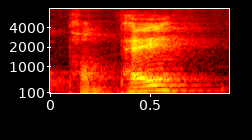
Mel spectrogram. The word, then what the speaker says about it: Pompey: discussed enemy of rome pompey or pompeii typically gets pronounced pompey but you can choose really initially pompey is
